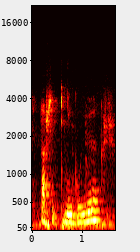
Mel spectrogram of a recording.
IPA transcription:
tɑsːitːiː nʲiŋku yøks

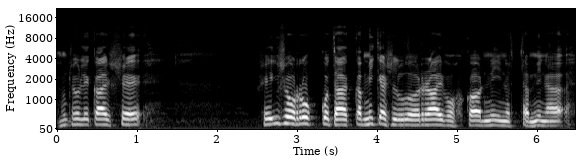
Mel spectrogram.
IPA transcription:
s oli kɑis se se isorukːo tɑikːɑ mikæ silːoir rɑiʋohkɑːn niːn etːæ minæ

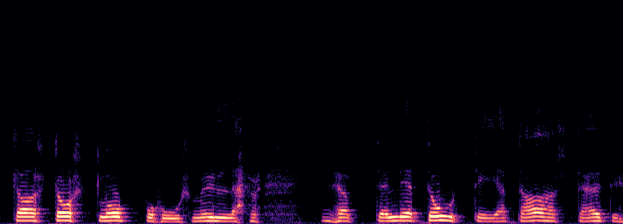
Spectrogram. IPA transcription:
tɑːs tost lopːu huːs mylːær ni sɑo et telːiɛt tuːtːiːj jɑ tɑːs tæyty

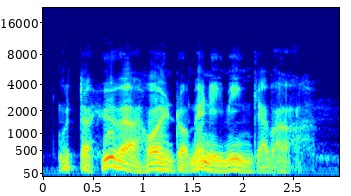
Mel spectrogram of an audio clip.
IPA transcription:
mutːɑ hyʋæ hointo meni miŋkæ ʋɑː

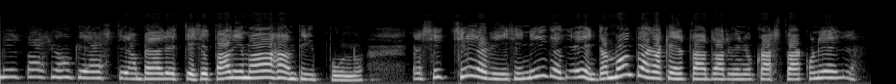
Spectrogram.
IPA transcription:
neːt tɑːs johonki ɑstiɑm pæːlːĕ etːei se tɑli mɑːhɑn tipːunːu jɑ sit silːæ ʋiːsin niːtæ ei nĭtæ montɑːkɑ kertɑː tɑrʋinːuk̆ kɑstɑːk̆ ku neː

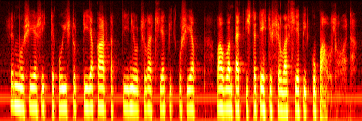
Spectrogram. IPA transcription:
semːoĭsijɑ sitːe ku istutːiːj jɑ kɑrtɑtːiː ne ol selːɑĭtsijɑ pikːusiɑ lɑuwʋɑmpætkistæ tehtys selːɑĕtsiɑ pikːu pɑlːiloitɑ

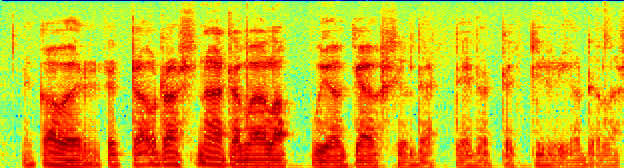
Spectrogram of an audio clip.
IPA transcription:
ne kɑʋerit etːæ otɑs sinæ tæmæ lɑpːu jɑ kæys sieltæ etːei tɑrtːek kirjotelːɑs

